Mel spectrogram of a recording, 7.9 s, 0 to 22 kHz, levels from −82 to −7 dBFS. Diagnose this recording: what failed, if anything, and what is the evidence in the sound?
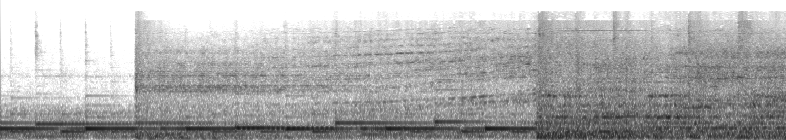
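Short concealed packet loss at 2.19–2.23 s and 4.01–4.05 s, a network fault. Each brief smear fits one 20 ms packet arriving too late. The decoder extended the preceding sound, then crossfaded back into the real audio.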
